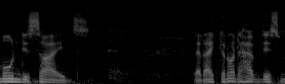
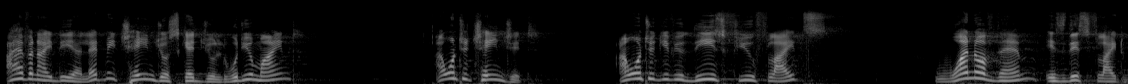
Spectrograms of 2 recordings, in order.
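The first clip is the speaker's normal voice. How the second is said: lightly voiced friend, raised pitch, emphatic; friend's eager proposal; 6 semitones higher, 5 dB louder than usual. Friend offers the pilot a flight, eager and emphatic.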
